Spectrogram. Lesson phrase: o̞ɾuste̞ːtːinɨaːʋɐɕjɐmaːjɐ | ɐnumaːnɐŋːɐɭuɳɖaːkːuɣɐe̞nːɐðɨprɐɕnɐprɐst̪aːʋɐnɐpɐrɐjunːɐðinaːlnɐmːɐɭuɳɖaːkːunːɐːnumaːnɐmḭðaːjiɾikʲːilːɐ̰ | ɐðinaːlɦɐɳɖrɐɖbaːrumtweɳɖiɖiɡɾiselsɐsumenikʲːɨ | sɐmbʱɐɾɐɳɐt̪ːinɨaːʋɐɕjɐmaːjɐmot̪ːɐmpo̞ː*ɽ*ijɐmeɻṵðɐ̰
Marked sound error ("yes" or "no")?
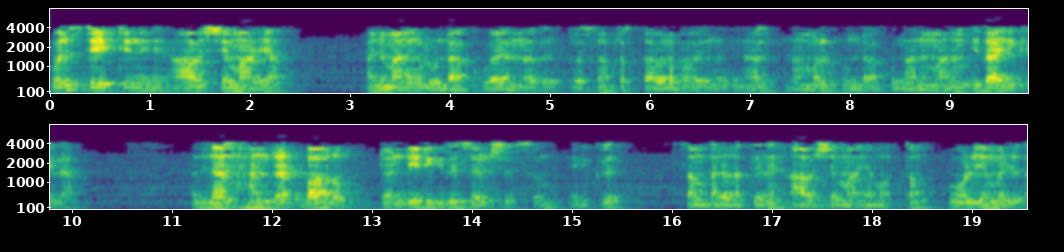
yes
